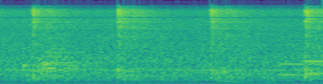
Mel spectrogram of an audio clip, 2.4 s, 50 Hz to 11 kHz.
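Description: Soft, evenly spaced ticks keeping a slow beat, about one every 0.7 seconds, three in all, the first with a faint note under it, as a song is about to begin.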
